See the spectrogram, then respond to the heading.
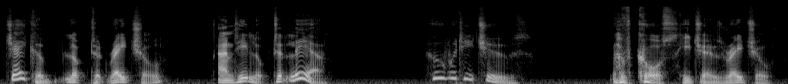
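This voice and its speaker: A man telling a children's Bible story in an expressive, theatrical way with drawn-out emphasis. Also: sits low, vocal fry, dry recording.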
